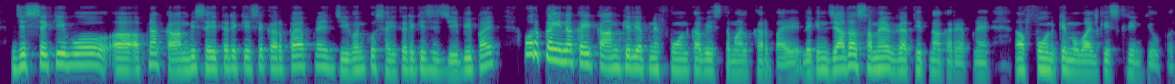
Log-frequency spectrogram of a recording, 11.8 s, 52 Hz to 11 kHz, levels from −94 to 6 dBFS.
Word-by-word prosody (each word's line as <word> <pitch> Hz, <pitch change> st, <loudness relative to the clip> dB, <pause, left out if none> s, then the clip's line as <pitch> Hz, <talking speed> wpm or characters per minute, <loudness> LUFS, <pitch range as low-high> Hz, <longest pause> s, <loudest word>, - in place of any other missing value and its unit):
जिससे 175 Hz, +3 st, +2 dB
कि 185 Hz, +1 st, +3 dB
वो 180 Hz, 0 st, +2 dB, 0.2 s
अ, -, -, +2 dB
अपना 185 Hz, -, +1 dB
काम 125 Hz, +1 st, +2 dB
भी 145 Hz, -, -1 dB
सही 145 Hz, -1 st, 0 dB
तरीके 150 Hz, 0 st, -2 dB
से 155 Hz, +2 st, -5 dB
कर 145 Hz, -2 st, 0 dB
पाए, 155 Hz, -, +5 dB
अपने 160 Hz, -1 st, -4 dB
जीवन 135 Hz, +3 st, -2 dB
को 155 Hz, +2 st, -4 dB
सही 120 Hz, -6 st, -6 dB
तरीके 135 Hz, +2 st, -3 dB
से 130 Hz, -1 st, -6 dB
जी 115 Hz, -1 st, -2 dB
भी 135 Hz, +4 st, -1 dB
पाए 175 Hz, +4 st, +2 dB, 0.3 s
और 360 Hz, 0 st, +7 dB
कहीं 245 Hz, -3 st, +8 dB
न 220 Hz, 0 st, +6 dB
कहीं 185 Hz, -1 st, +6 dB
काम 145 Hz, +1 st, +3 dB
के 155 Hz, -, +2 dB
लिए 150 Hz, -1 st, +3 dB
अपने 140 Hz, -1 st, -3 dB
फ़ोन 130 Hz, -2 st, -4 dB
का 130 Hz, -, +2 dB
भी 125 Hz, 0 st, -2 dB
इस्तेमाल 120 Hz, -2 st, -5 dB
कर 115 Hz, +1 st, -3 dB
पाए। 95 Hz, +2 st, -3 dB
लेकिन 130 Hz, +4 st, -2 dB
ज़्यादा 140 Hz, +7 st, +4 dB
समय 145 Hz, 0 st, +2 dB
व्यतीत 130 Hz, +1 st, -2 dB
ना 120 Hz, -1 st, -1 dB
करे 105 Hz, -2 st, -4 dB
अपने 105 Hz, +1 st, -7 dB, 0.3 s
अ, 130 Hz, -, +5 dB
फ़ोन 135 Hz, 0 st, 0 dB
के, 140 Hz, -, +1 dB
मोबाइल 115 Hz, -3 st, 0 dB
की 120 Hz, -, -3 dB
स्क्रीन 115 Hz, -2 st, -9 dB
के -, -, -10 dB
ऊपर? 80 Hz, -2 st, -13 dB
135 Hz, 255 wpm, -23 LUFS, 120-150 Hz, 0.3 s, कहीं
